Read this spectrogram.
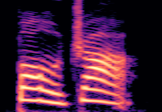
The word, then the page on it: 爆炸: bào zhà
